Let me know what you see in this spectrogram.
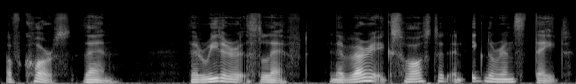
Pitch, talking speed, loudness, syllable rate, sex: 115 Hz, 145 wpm, -21 LUFS, 4.7 syllables/s, male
